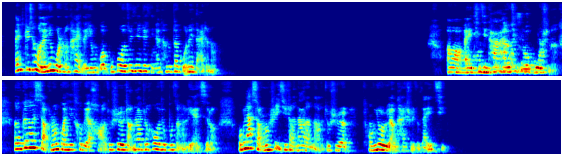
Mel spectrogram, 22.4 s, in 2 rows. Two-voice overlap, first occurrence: 9.1 s

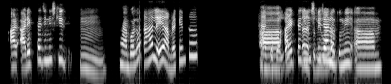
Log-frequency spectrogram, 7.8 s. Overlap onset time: 5.2 s

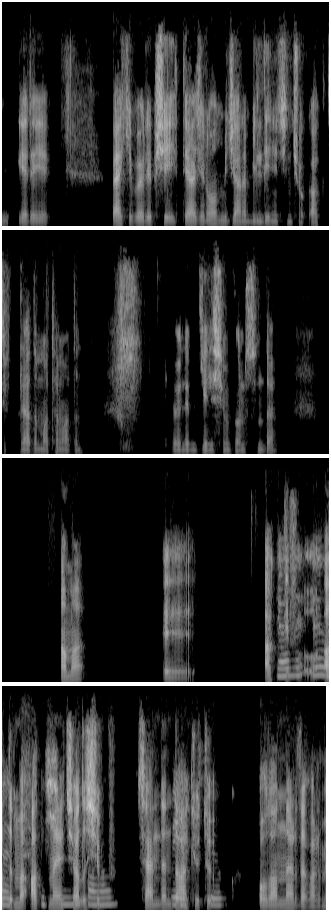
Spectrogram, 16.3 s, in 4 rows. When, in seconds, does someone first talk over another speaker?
11.7 s

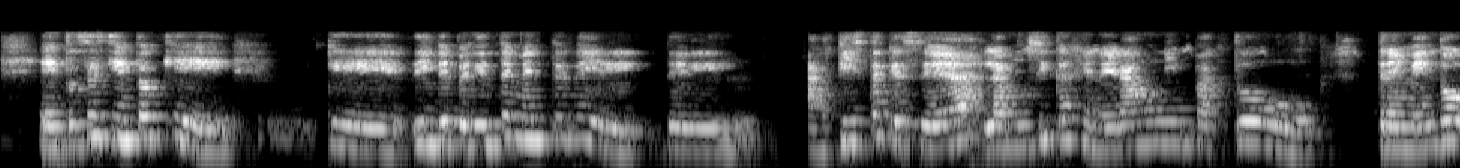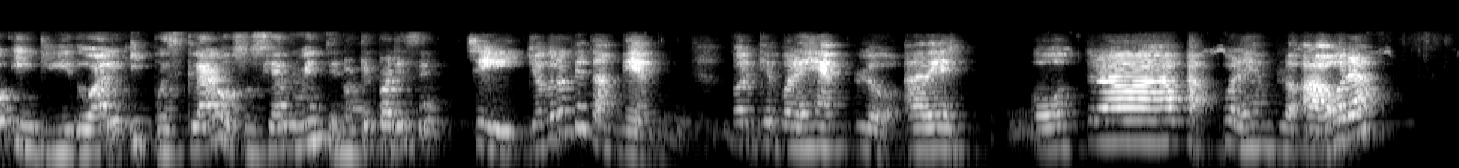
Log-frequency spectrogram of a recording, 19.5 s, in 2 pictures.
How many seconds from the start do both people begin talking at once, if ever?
none

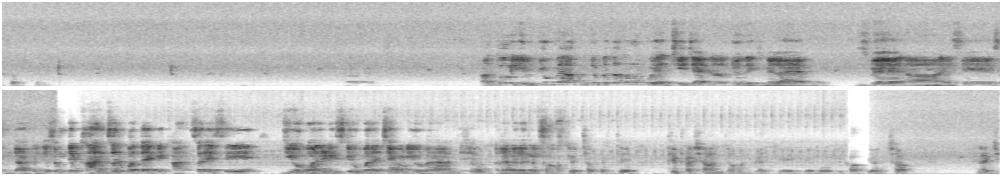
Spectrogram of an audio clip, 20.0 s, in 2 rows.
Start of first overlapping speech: 13.8 s

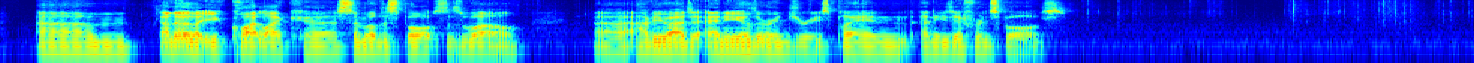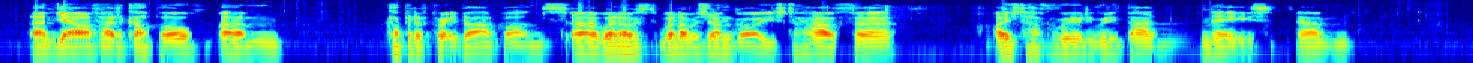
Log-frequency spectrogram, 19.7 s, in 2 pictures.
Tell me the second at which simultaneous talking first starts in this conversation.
none

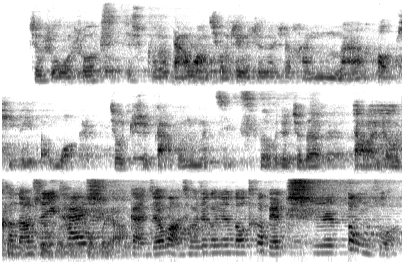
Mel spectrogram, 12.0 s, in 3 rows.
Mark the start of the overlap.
7.5 s

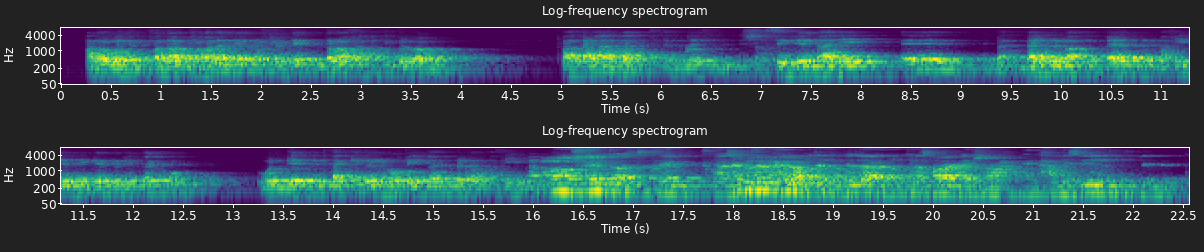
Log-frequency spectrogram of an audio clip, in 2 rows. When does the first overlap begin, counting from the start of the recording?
none

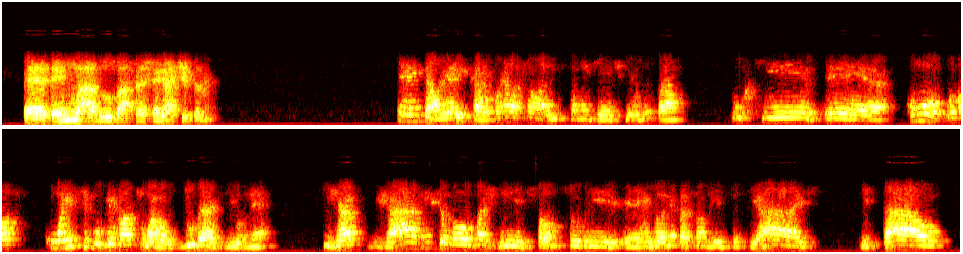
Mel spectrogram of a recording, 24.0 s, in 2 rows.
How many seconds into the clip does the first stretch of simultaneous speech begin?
none

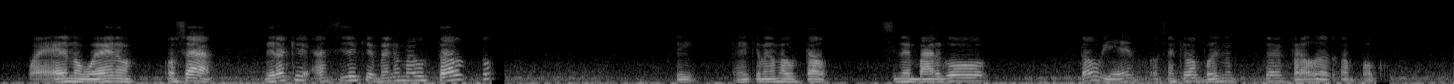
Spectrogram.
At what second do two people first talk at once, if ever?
none

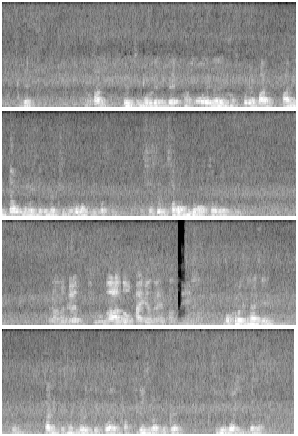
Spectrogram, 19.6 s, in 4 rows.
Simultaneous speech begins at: none

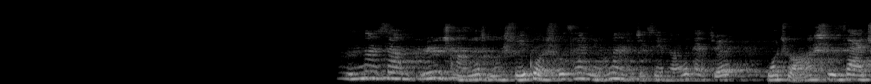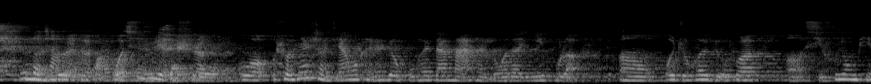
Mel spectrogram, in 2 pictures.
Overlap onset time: 8.9 s

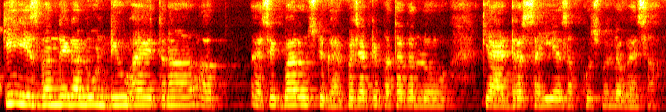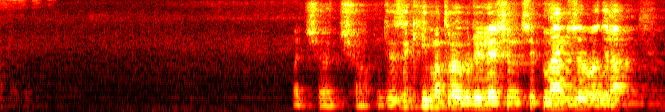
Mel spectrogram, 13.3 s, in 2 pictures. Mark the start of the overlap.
none

